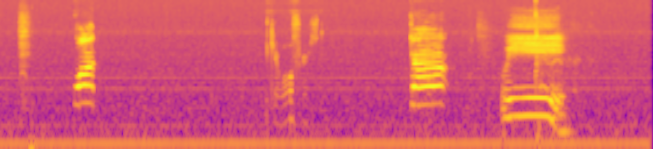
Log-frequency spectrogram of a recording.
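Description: A young man speaks in short bursts through a microphone.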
